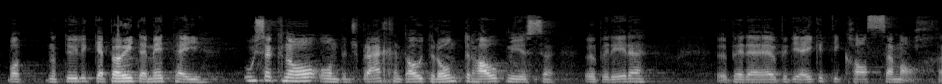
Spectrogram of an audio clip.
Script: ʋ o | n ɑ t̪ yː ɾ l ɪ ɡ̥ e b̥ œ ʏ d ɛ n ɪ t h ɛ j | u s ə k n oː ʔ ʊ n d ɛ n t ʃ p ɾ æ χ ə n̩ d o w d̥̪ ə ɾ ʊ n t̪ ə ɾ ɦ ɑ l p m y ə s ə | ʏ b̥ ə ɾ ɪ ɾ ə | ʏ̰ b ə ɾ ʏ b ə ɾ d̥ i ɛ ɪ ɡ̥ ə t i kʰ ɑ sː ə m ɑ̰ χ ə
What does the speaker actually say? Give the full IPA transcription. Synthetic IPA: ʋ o | n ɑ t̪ yː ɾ l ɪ ɡ̥ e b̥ œ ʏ d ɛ m ɪ t h ɛ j | u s ə k n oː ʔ ʊ n d ɛ n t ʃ p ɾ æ χ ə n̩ d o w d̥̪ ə ɾ ʊ n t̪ ə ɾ ɦ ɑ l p m y ə s ə | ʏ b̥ ə ɾ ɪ ɾ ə | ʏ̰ b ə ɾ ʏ b ə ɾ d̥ i ɛ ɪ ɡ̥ ə t i kʰ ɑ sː ə m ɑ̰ χ ə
